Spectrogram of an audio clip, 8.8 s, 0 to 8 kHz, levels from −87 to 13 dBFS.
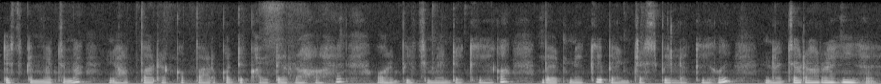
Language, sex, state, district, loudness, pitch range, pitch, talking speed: Hindi, female, Rajasthan, Jaipur, -20 LUFS, 160-195 Hz, 165 Hz, 170 wpm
